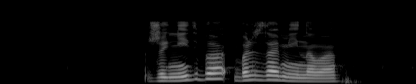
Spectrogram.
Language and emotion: Russian, neutral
